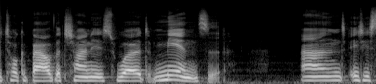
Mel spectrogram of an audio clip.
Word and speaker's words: Mianzi: Today I'm going to talk about the Chinese word Mianzi, and it is spelled as M-I-A-N-Z-I.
